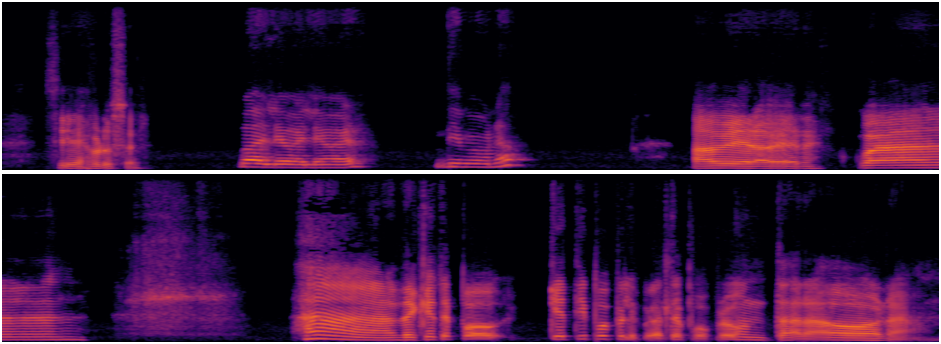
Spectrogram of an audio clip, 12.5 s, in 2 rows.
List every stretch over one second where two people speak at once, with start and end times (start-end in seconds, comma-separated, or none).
none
